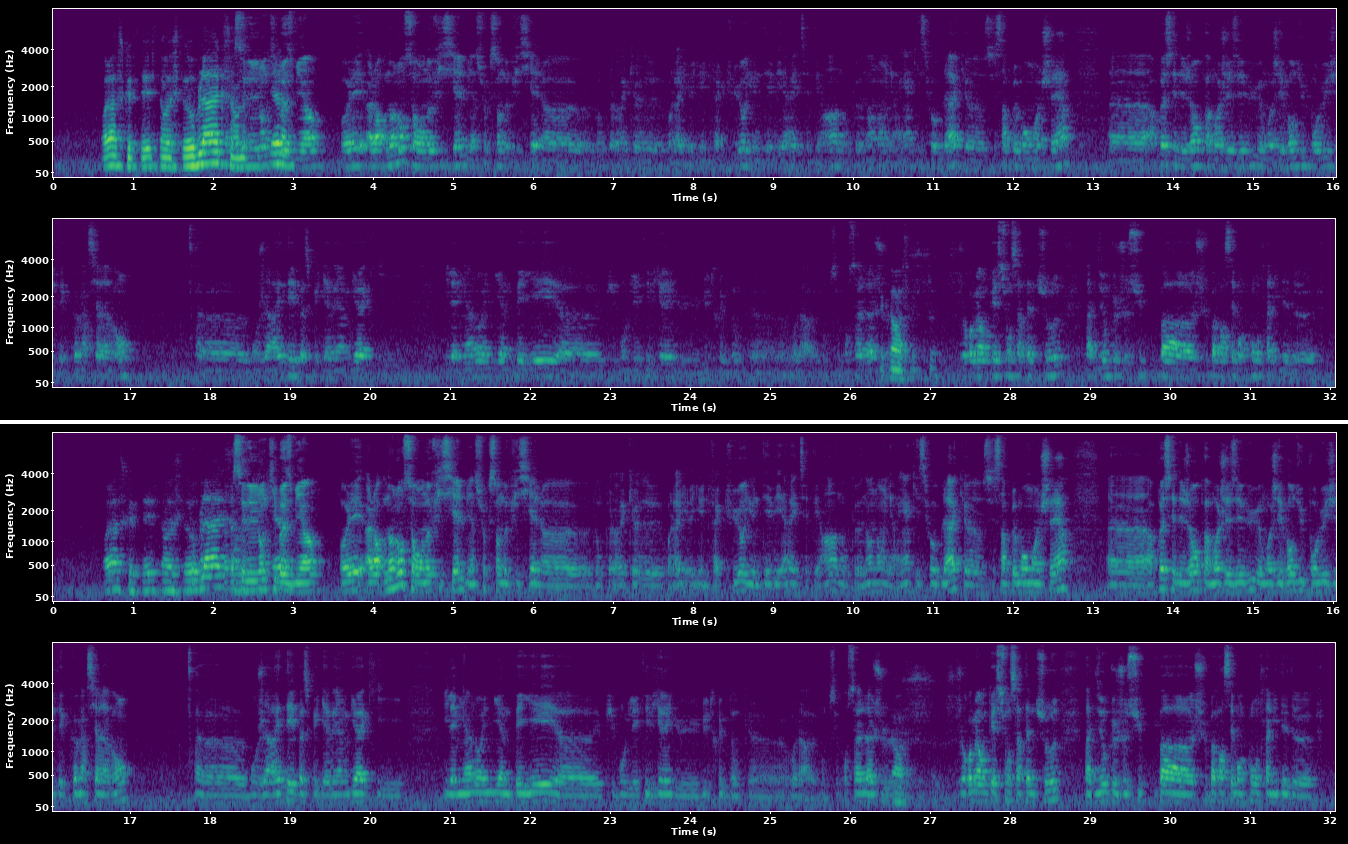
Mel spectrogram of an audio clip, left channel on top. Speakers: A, on the left; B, on the right.
A: voilà, est-ce que c'est c'est c'est au
B: Bah,
A: black, c'est
B: c'est
A: en officiel?
B: des gens qui bossent bien. Oui, alors non, non, c'est en officiel, bien sûr que c'est en officiel. euh, donc avec, euh, voilà, il y, a il y a une facture, il y a une TVA, etc. Donc euh, non, non, il n'y a rien qui se fait au black, euh, c'est simplement moins cher. Euh, après, c'est des gens, enfin moi je les ai vus, moi j'ai vendu pour lui, j'étais commercial avant. Euh, bon, j'ai arrêté parce qu'il y avait un gars qui, il a mis un an et demi à me payer, euh, et puis bon, il a été viré du, du truc, donc euh, voilà. Donc c'est pour ça, là, je,
A: D'accord,
B: je-
A: c'est autre chose.
B: je remets en question certaines choses. Enfin, disons que je suis pas, je suis pas forcément contre à l'idée de,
